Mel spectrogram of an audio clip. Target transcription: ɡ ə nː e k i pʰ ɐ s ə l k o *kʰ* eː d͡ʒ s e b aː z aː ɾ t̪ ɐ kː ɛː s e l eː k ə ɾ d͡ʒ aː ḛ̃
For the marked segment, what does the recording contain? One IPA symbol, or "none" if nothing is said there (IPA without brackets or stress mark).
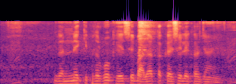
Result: kʰ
